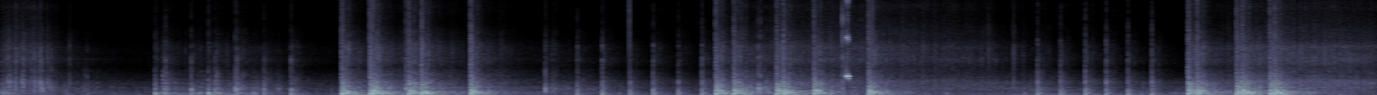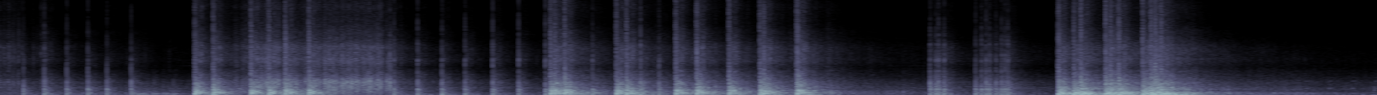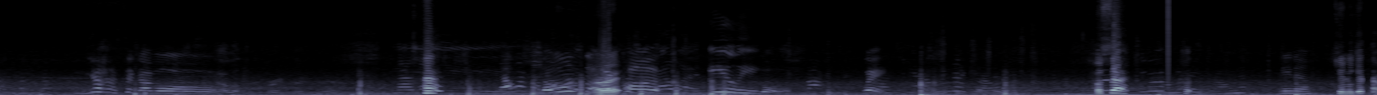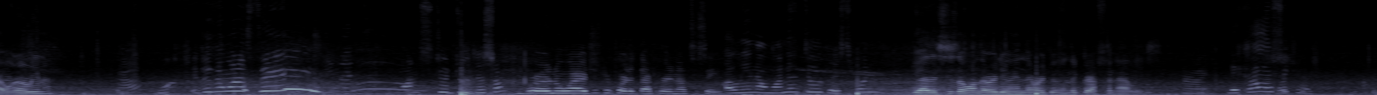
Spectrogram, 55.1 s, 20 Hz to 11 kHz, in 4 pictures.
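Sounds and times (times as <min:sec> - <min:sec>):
fireworks crackling pops: 0:01.6 - 0:26.6, 0:32.0 - 0:36.0, 0:36.6 - 0:38.0, 0:45.8 - 0:47.3.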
